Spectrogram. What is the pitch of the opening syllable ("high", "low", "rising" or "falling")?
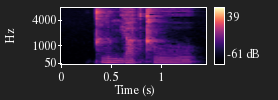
low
